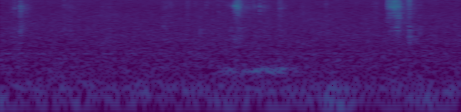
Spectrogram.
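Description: Faint rustling and a couple of soft, brief clicks as green floral tape is wound around a beaded wire stem, over a quiet room hum.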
